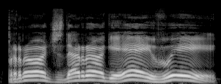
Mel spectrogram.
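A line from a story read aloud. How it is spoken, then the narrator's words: Coachman shouting. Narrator (Russian): кричал какой-то кучер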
